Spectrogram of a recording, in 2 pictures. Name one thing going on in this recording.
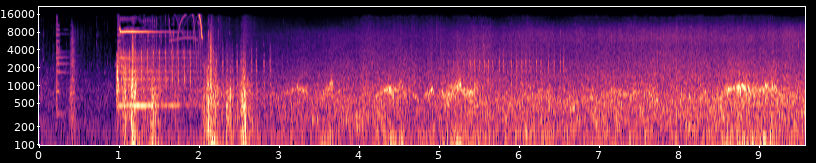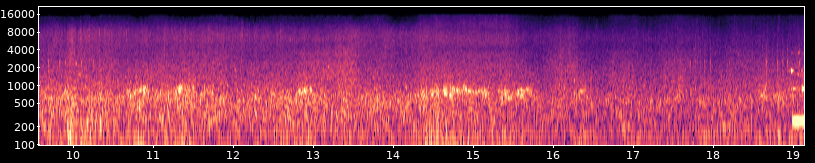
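Water rushes and splashes against a sailing boat's hull.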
